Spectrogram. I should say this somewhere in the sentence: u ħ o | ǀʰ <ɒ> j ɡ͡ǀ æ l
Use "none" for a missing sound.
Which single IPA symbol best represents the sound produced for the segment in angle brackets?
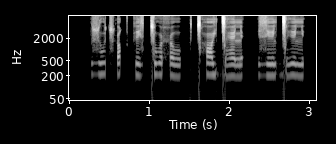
ɒ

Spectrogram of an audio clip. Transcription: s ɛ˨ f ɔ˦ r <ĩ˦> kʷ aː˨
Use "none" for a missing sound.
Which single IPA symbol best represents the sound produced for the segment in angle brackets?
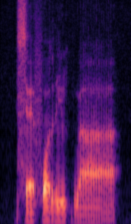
ĩ˦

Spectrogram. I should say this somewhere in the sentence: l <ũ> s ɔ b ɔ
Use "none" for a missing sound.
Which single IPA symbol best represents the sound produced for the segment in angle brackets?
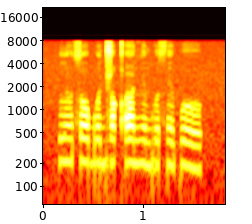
ũ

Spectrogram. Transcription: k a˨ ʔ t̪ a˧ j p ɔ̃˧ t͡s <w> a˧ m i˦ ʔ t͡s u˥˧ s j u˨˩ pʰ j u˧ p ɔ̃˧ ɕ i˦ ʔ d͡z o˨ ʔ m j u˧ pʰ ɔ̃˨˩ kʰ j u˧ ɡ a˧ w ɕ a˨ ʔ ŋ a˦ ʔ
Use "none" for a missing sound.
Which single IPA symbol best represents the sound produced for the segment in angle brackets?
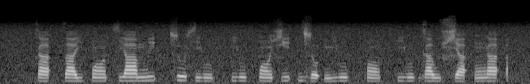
j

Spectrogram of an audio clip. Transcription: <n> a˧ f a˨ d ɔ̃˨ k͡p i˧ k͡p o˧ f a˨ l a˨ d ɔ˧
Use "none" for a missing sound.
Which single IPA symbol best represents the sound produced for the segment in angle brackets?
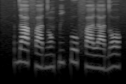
d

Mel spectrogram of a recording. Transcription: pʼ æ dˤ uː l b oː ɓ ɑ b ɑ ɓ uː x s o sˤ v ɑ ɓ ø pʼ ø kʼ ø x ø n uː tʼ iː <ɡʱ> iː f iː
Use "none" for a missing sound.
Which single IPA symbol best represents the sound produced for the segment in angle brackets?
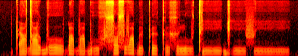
ɡʱ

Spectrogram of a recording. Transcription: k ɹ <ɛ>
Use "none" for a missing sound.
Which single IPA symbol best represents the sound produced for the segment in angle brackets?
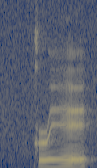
e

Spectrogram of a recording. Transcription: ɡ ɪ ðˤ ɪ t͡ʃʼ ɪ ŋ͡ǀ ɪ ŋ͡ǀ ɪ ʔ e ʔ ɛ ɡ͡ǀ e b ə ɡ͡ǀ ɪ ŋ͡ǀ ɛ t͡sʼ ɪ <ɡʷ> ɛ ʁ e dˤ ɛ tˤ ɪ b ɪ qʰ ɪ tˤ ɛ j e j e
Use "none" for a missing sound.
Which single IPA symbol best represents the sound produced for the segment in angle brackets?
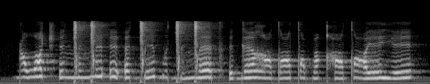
ɡ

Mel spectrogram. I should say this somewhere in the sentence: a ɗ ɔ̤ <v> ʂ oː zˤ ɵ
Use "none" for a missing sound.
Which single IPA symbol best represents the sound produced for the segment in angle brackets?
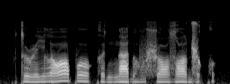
v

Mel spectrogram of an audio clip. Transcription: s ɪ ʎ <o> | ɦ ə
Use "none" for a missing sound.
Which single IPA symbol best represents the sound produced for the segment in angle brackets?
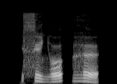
o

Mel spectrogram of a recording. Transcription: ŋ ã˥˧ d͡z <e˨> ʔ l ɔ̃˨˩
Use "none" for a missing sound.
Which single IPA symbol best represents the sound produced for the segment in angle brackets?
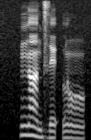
e˨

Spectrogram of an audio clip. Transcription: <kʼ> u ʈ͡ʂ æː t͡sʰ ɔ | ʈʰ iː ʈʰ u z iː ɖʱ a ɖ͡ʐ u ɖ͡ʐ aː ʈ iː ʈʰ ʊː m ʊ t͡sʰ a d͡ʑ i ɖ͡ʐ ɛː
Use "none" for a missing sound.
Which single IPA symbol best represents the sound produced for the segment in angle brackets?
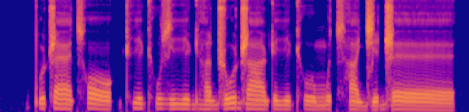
pʼ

